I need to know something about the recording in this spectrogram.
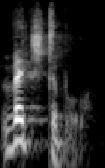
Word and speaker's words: vegetable: however that's completely wrong the actual pronunciation is veg and tibble so it's vegetable it is not even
